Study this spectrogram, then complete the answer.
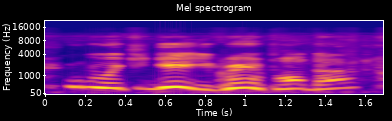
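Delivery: very high, loud mocking taunt; cruel taunt. Bully jeering about the dead grandpa, loud and high. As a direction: jeer at his grief.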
